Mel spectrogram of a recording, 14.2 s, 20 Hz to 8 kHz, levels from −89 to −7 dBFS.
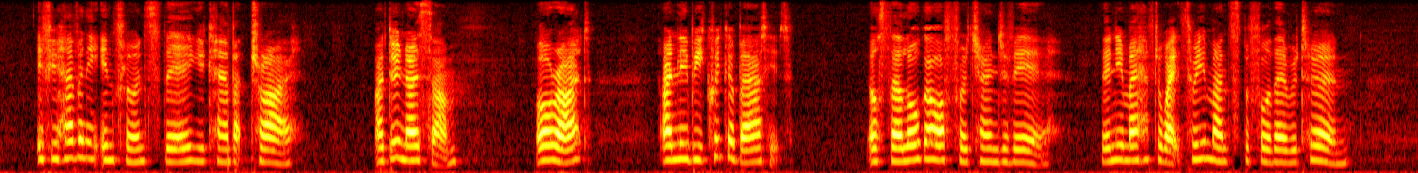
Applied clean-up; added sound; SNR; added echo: none; none; none; none.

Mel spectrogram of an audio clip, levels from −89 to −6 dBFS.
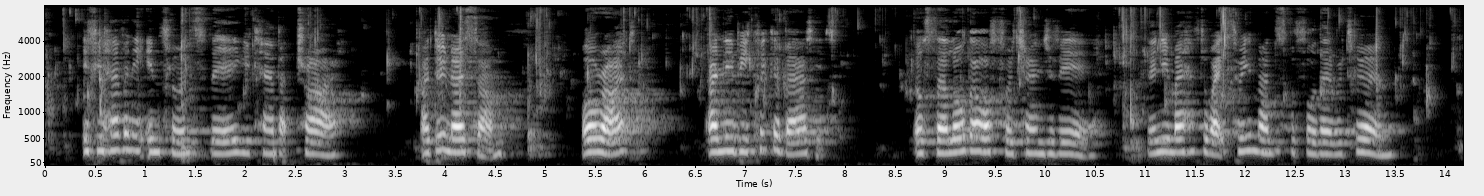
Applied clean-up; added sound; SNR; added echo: classical method WPE with log-MMSE.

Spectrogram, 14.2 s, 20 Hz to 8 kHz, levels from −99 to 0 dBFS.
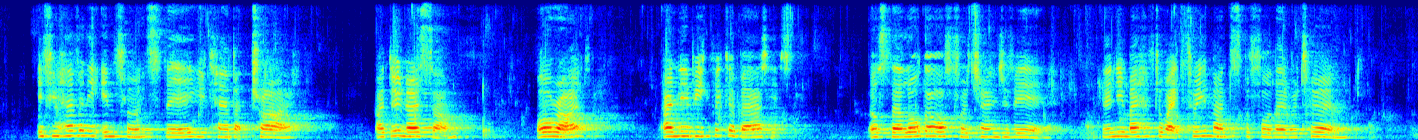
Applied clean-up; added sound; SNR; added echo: neural separator model SepFormer DNS4.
